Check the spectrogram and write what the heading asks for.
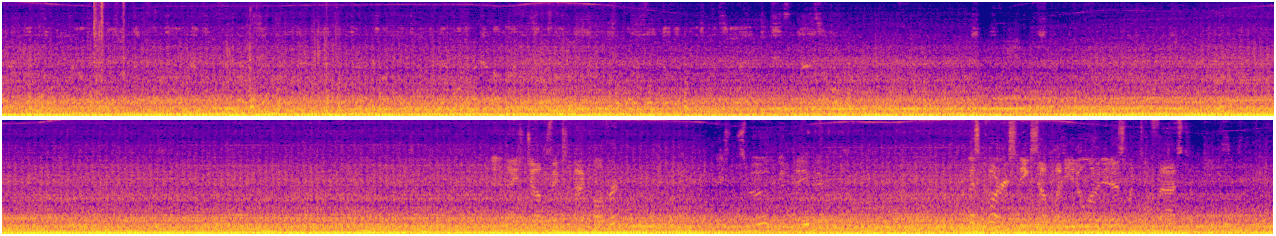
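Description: Truck engine and tyre noise heard from inside the cab while cruising at steady speed: an even, unchanging hum.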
